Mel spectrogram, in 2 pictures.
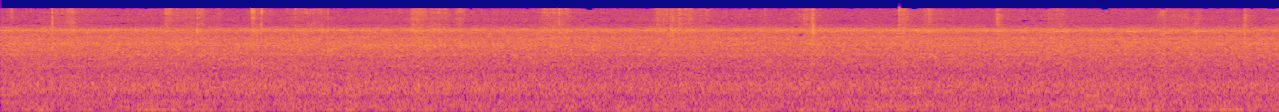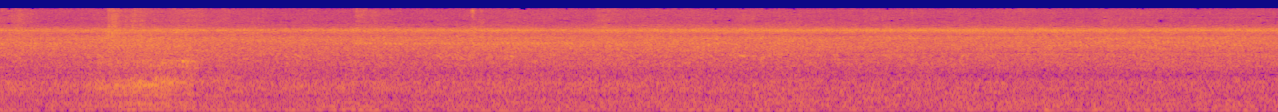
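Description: Steady rushing noise of the swollen Sutlej river in spate, briefly louder about seven seconds in.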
